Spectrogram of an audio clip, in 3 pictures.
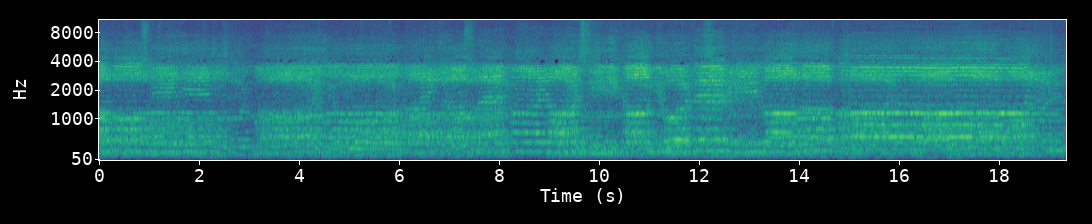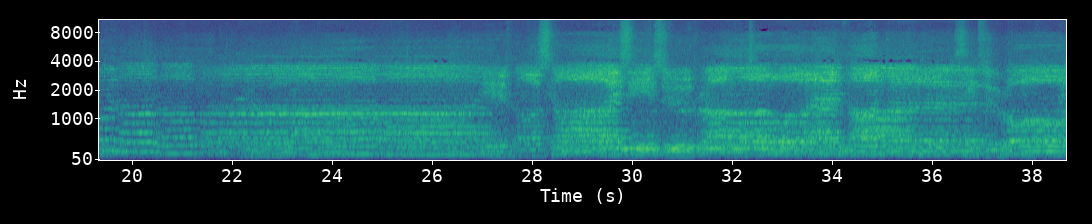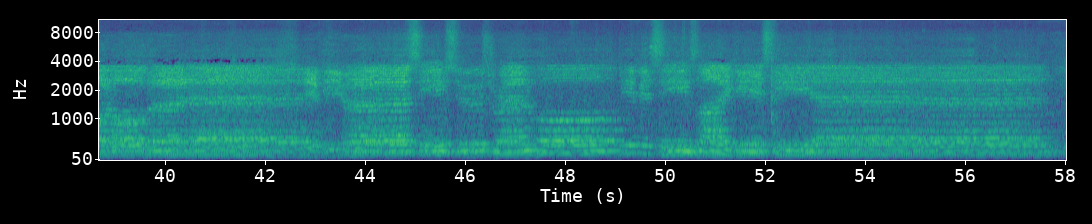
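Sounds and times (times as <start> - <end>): men's chorus singing a cappella: 0.0 - 58.0.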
